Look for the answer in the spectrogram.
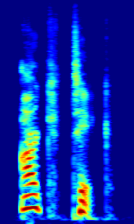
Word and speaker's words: Arctic: Normally, you would hear a lot of native speakers dropping a little bit the Arctic. They would make a little stop, but they would not actually pronounce the K sound very strongly.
